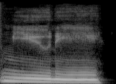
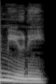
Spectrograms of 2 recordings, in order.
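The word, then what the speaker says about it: Mewni: wear a cape look I'm sure everybody on Moony wore a cape Muni it's pronounced Muni Marco I'm just trying to help and I'm just trying to help you properly say Muni plus aunt Hasan's it's pronounced plus Sun hey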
